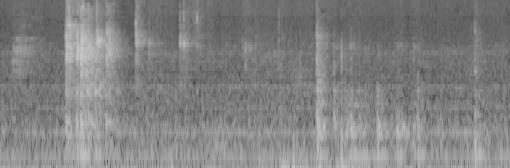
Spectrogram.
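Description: Plastic interlocking toy building blocks clicking and clattering as pieces are handled and pressed together, with a loud burst of clatter about a second in and then scattered single clicks.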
